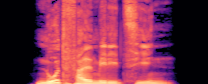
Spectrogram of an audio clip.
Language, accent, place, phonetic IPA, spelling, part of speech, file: German, Germany, Berlin, [ˈnoːtfalmediˌt͡siːn], Notfallmedizin, noun, De-Notfallmedizin.ogg
- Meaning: emergency medicine (study or profession)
